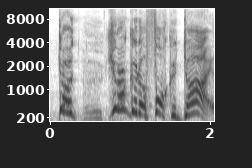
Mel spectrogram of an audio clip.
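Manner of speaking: high-pitched mock panic, overplayed; over-the-top imitation of the brother; exaggerated panicky brother. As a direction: ham up the frantic brother. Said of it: "not, okay, not that extreme".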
